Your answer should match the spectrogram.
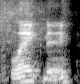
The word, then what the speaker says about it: Blakney: So I am here today with Ray Blakney. That's how you say it, right? Blakney. Yeah. I'm known for my worst pronunciations.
